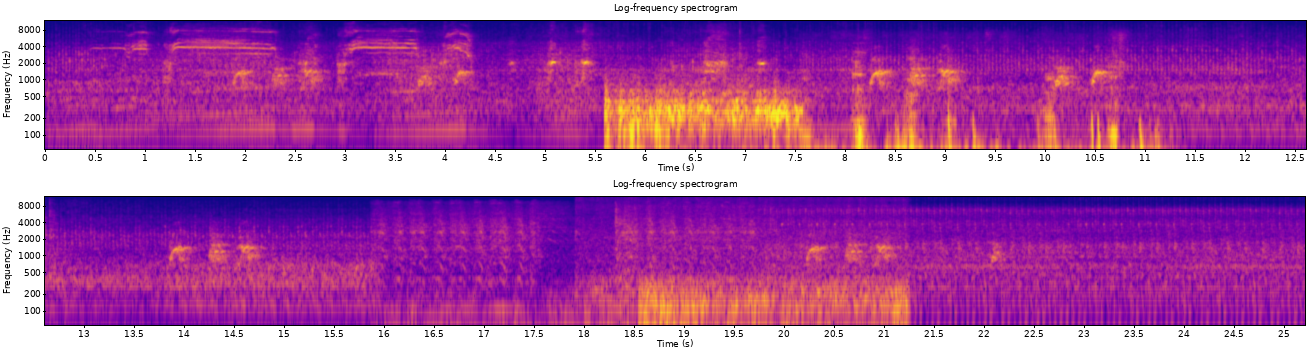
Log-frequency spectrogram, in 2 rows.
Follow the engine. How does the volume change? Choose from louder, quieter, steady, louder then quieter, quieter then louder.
steady.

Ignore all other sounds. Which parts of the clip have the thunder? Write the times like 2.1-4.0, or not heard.
5.5-7.6, 17.9-21.3.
